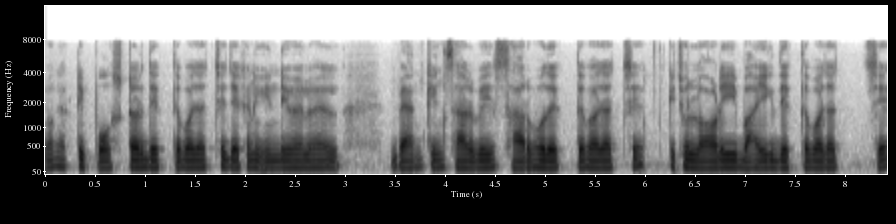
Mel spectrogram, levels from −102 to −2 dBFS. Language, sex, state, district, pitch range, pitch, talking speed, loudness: Bengali, male, West Bengal, Paschim Medinipur, 110-115 Hz, 110 Hz, 150 wpm, -17 LUFS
